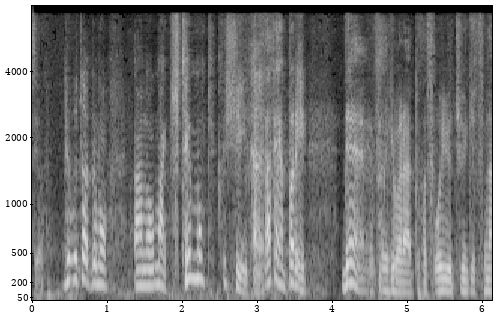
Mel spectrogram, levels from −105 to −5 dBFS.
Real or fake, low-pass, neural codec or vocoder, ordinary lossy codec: fake; none; codec, 16 kHz, 1.1 kbps, Voila-Tokenizer; none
